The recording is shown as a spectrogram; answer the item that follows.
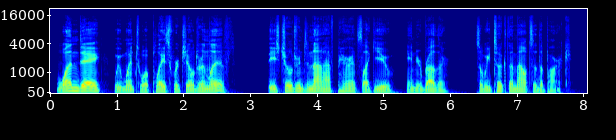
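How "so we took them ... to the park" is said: ordinary delivery, nothing marked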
